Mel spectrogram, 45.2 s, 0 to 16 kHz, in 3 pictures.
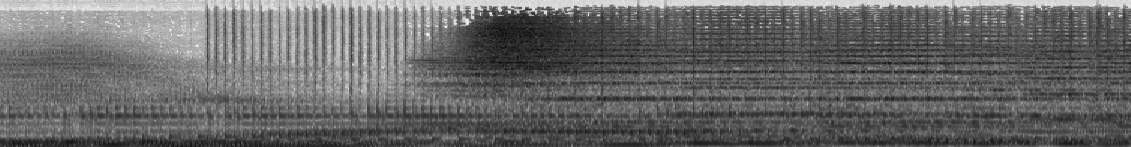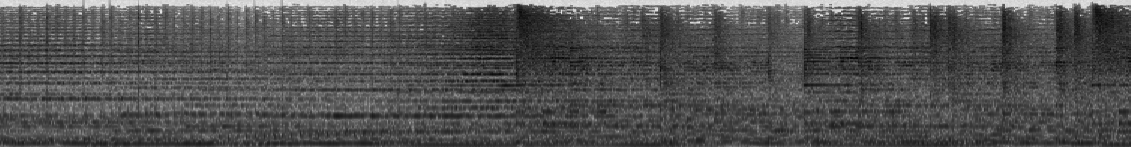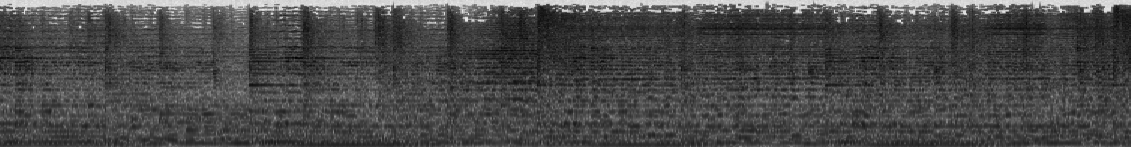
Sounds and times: Music: 0:00.0 - 0:45.2.

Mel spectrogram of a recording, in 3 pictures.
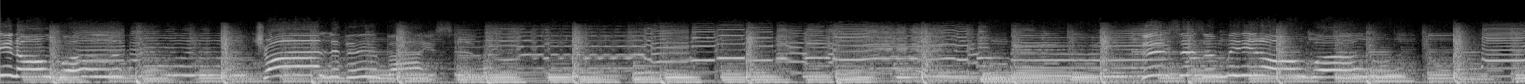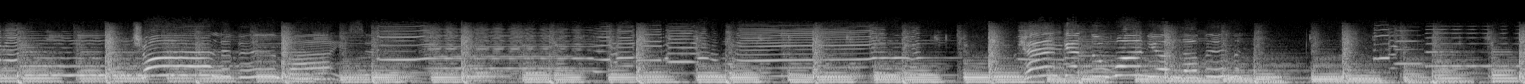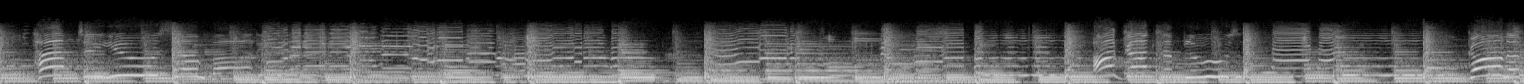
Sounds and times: Music: 0:00.0 - 0:45.7.

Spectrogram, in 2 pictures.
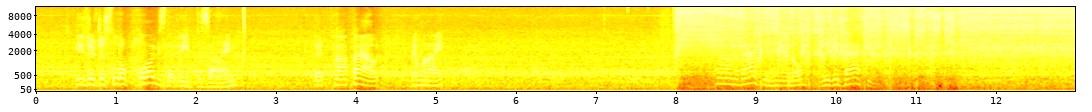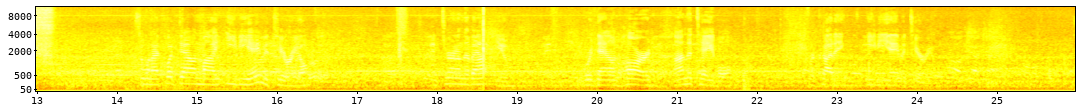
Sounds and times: Hiss: 0:08.0 - 0:13.2.

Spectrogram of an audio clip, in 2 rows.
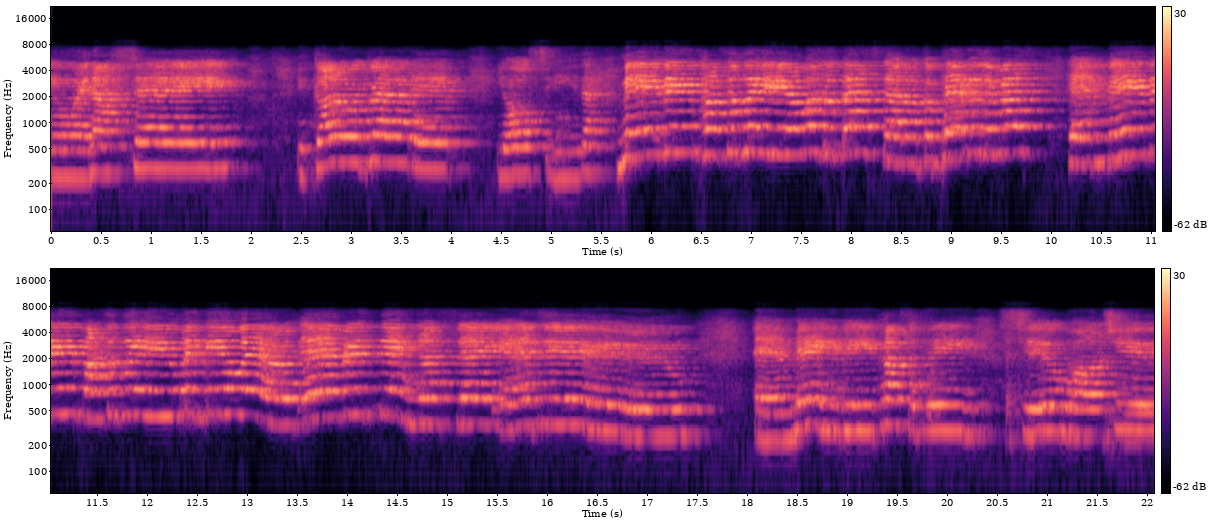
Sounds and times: Female singing: 0:00.0 - 0:22.0.

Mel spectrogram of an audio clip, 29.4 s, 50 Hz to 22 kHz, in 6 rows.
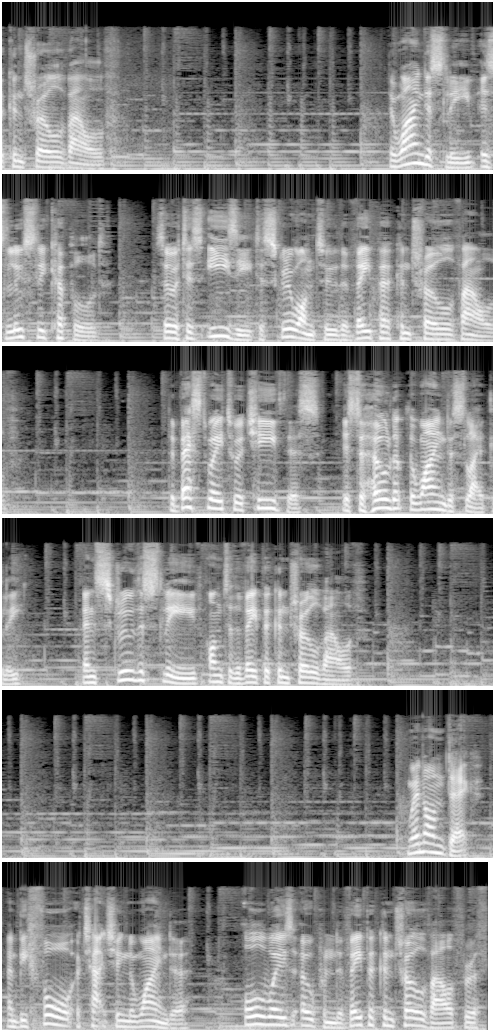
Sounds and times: Speech: 0:00.0 - 0:01.2, 0:03.9 - 0:10.0, 0:11.5 - 0:15.0, 0:15.6 - 0:18.4, 0:23.7 - 0:29.4.

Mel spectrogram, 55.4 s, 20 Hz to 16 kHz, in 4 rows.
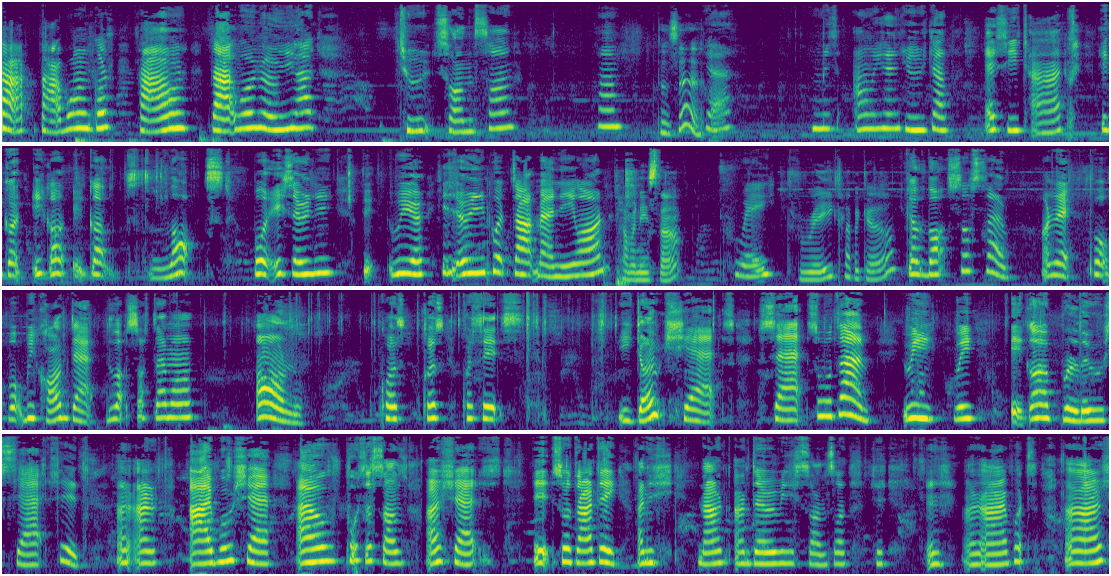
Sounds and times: Child speech, kid speaking: 0:00.0 - 0:06.5, 0:07.4 - 0:09.2, 0:10.1 - 0:21.8, 0:22.4 - 0:23.8, 0:24.9 - 0:30.2, 0:30.8 - 0:31.6, 0:32.3 - 0:34.3, 0:35.2 - 0:55.3
Conversation: 0:00.0 - 0:55.3
Female speech, woman speaking: 0:08.2 - 0:08.8, 0:21.5 - 0:23.0, 0:23.7 - 0:25.1.

